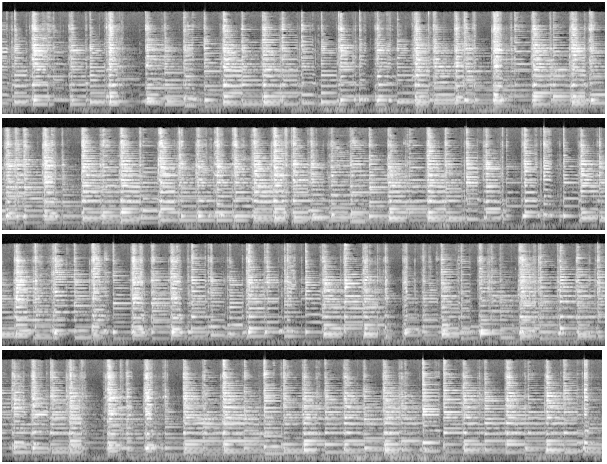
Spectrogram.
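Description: Solo acoustic ukulele playing an instrumental tune: an unbroken run of plucked notes and chords.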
